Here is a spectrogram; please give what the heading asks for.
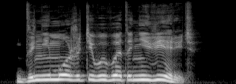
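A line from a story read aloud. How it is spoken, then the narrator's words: Tearful shout. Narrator (Russian): плачуще выкрикнул Аркадий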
